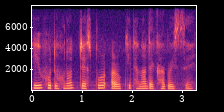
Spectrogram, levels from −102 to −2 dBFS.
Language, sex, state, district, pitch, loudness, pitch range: Assamese, female, Assam, Sonitpur, 225 Hz, -20 LUFS, 205-250 Hz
